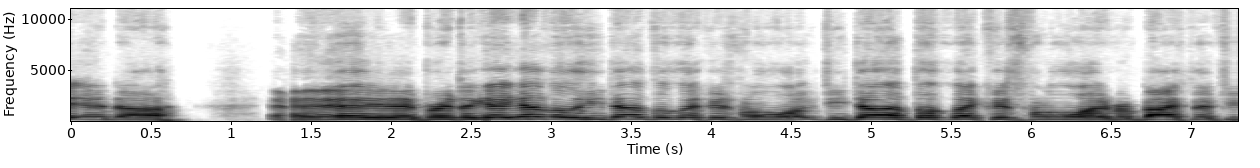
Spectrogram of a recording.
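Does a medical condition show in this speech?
Yes: dysarthria; weaker speech muscles.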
